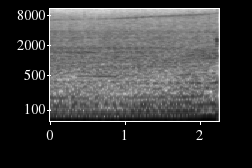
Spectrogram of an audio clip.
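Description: A log truck's diesel engine drones loud and steady, recorded from close by or inside the cab, a constant heavy rumble with no voices.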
